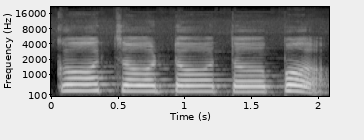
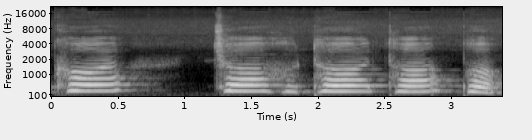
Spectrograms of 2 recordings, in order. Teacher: सगळ्याला ह चा उच्चार होतोय म्हणजे ते महाप्राण आहेत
